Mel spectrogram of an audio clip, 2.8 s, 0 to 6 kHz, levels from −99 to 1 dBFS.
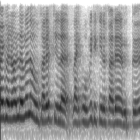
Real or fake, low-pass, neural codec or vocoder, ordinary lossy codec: fake; 5.4 kHz; codec, 16 kHz, 1 kbps, FunCodec, trained on Chinese and English, 50 frames a second; none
